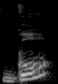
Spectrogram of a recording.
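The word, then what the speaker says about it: 五: and the last one the longer one and go it means a five so this is like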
